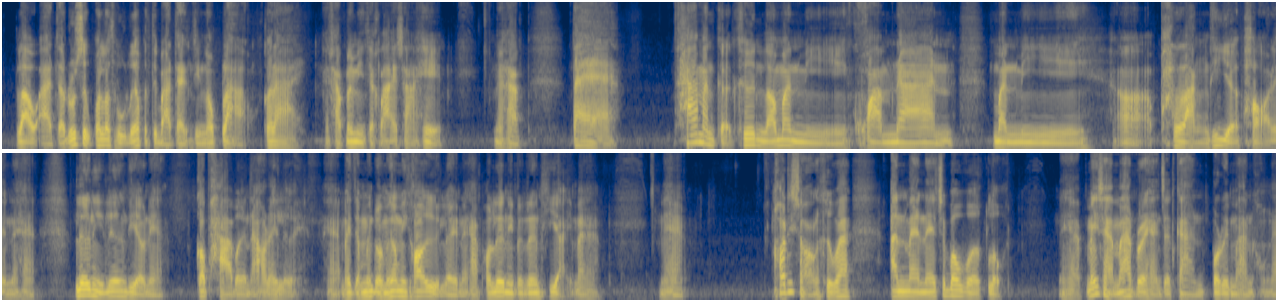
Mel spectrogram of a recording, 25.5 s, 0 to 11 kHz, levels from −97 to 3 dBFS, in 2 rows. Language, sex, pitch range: Thai, male, 80-115 Hz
